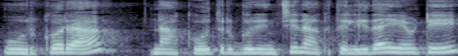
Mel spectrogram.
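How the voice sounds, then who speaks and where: A woman's voice: mid-range voice, fairly even intonation, a little fast, natural voice. A woman voicing a worried, doting middle-aged mother who pleads and fusses over her daughter, in an audiobook. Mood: coaxing.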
